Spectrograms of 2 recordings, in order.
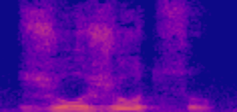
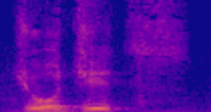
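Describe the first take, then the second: First: It is pronounced as a Brazilian would read it. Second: It is pronounced the way it is said in Japan. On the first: The speaker calls it wrong. "se você der para um brasileiro ler, ele vai falar Jujutsu, que eu já estou falando que não existe essa fonética no Japão" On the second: The speaker calls it right. "ele é pronunciado dessa forma que eu falei"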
